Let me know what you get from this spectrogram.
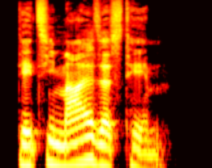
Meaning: decimal system
- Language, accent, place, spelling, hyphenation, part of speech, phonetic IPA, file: German, Germany, Berlin, Dezimalsystem, De‧zi‧mal‧sys‧tem, noun, [det͡siˈmaːlzʏsˌteːm], De-Dezimalsystem.ogg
